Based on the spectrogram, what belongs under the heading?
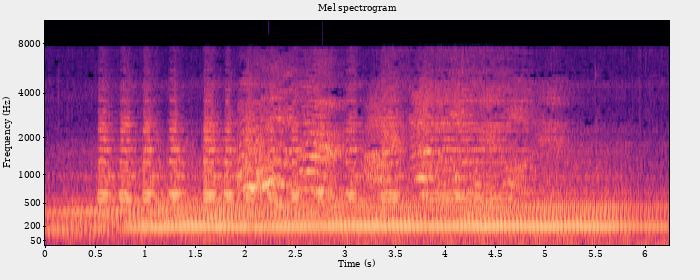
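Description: A car drives on through a place where cars are being stopped ahead, its engine droning steadily while a horn blares in sustained, overlapping tones for several seconds, with faint muffled voices underneath.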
